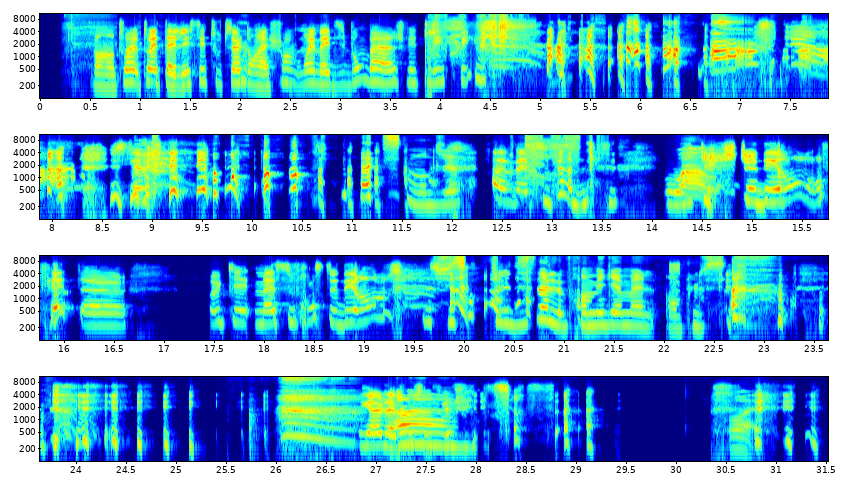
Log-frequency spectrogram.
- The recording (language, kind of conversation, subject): French, unstructured, Les récits de choix difficiles sont-ils plus percutants que ceux de décisions faciles ?
- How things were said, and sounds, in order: static; throat clearing; other background noise; giggle; laugh; laughing while speaking: "C'est"; laugh; laughing while speaking: "dis"; laughing while speaking: "que je"; distorted speech; laugh; laughing while speaking: "Je rigole"; chuckle; tapping; laughing while speaking: "vais lui dire ça"; chuckle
